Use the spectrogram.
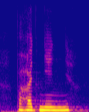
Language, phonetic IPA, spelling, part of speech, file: Belarusian, [paɣadˈnʲenʲːe], пагадненне, noun, Be-пагадненне.ogg
- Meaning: agreement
